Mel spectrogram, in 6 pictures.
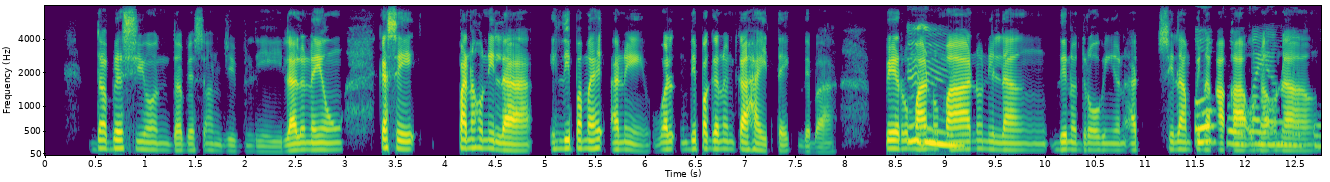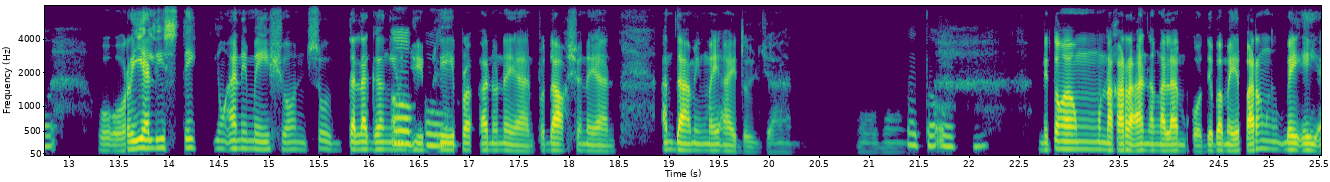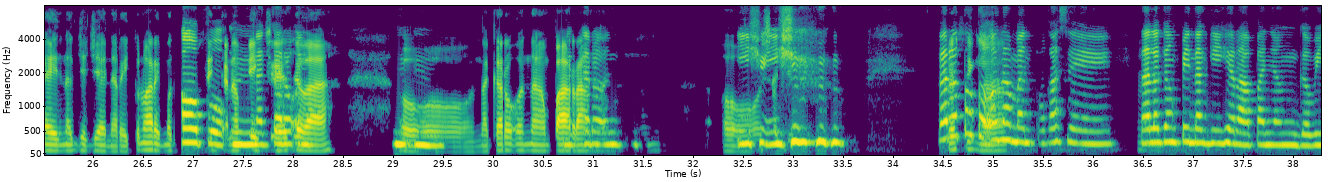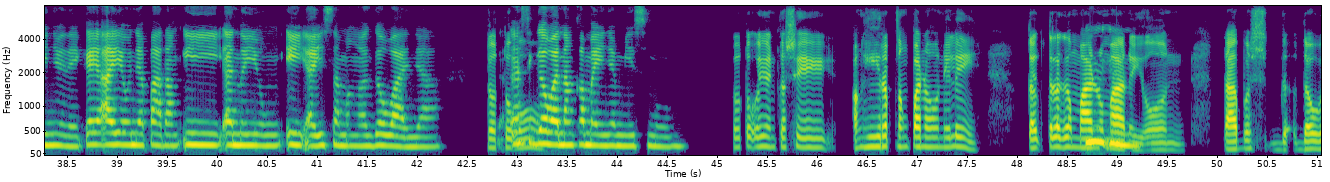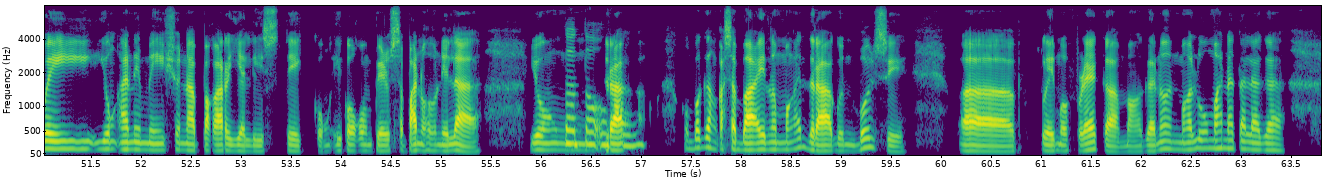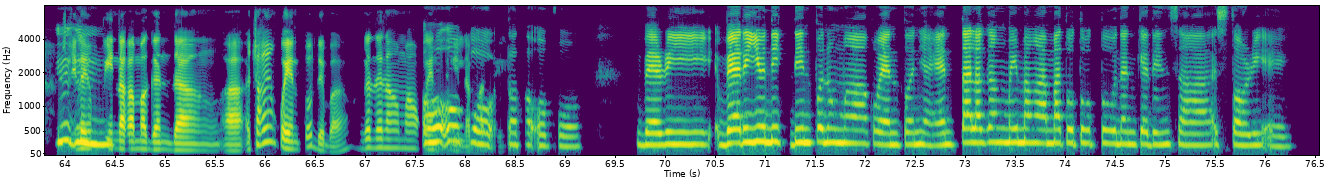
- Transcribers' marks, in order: laughing while speaking: "issue"; laugh; tapping
- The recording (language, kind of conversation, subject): Filipino, unstructured, Ano ang paborito mong klase ng sining at bakit?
